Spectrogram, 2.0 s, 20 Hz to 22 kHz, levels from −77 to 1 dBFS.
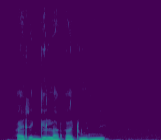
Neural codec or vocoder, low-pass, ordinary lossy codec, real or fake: none; none; none; real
